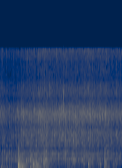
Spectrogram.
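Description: Ginger, garlic and green chilies sizzle steadily in oil in a pan, with a constant hiss and a few soft scrapes and clacks of a spoon stirring, no voices.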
